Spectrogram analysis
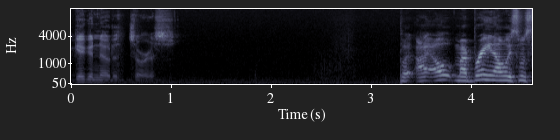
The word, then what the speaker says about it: Giganotosaurus: The problem is, I don't know how you say it, because your brain says it's Gigantosaurus, but it's not, because there's an extra O in there. And I think it's like Giganotosaurus. Giganotosaurus?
